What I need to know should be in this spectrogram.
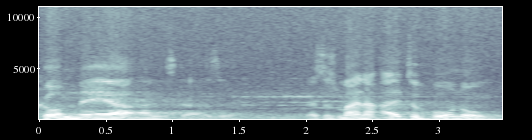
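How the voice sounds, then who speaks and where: A man's voice: medium pitch, very animated, a little slow, lo-fi sound, noisy background. A man acting in a German radio play as a dead writer, a bantering, evasive, pleasure-loving friend who savours his words. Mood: mocking.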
